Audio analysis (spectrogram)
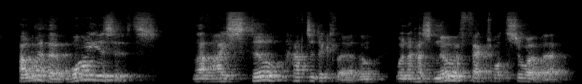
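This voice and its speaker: Audible room echo carries a man's fairly high-pitched voice with lively intonation. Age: 60s. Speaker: audience member asking a question. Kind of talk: audience question at a lecture. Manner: halting.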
